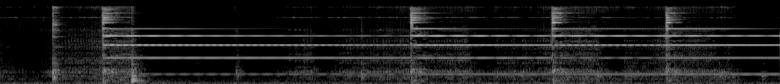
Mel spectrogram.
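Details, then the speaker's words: Early-1800s French lantern clock with Robert Dubois bell, before restoration (worn pivot holes, missing crutch); chime train started, clear ringing bell strikes decaying smoothly with a gap then several more; normal bell strike. "If we start this chime train, we can hear that beautiful bell go."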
